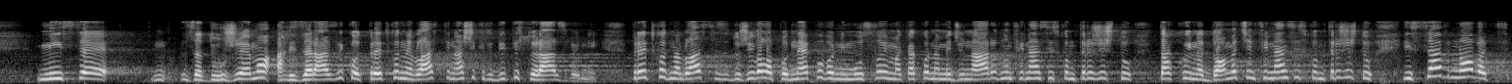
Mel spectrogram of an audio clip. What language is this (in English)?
Serbian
